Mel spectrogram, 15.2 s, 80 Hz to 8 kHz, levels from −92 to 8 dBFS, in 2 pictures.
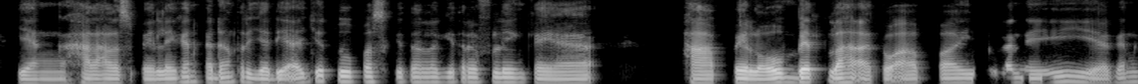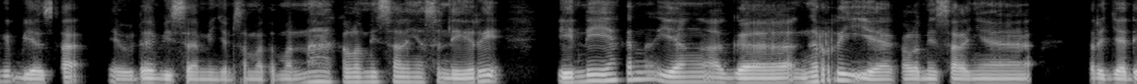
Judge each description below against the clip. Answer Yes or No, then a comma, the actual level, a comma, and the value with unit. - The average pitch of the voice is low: Yes, low, 115 Hz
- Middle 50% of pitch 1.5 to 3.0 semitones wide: No, average, 3.4 semitones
